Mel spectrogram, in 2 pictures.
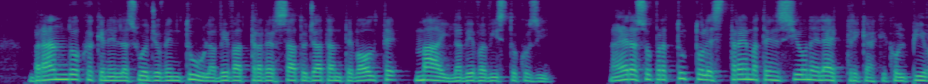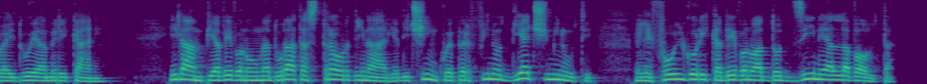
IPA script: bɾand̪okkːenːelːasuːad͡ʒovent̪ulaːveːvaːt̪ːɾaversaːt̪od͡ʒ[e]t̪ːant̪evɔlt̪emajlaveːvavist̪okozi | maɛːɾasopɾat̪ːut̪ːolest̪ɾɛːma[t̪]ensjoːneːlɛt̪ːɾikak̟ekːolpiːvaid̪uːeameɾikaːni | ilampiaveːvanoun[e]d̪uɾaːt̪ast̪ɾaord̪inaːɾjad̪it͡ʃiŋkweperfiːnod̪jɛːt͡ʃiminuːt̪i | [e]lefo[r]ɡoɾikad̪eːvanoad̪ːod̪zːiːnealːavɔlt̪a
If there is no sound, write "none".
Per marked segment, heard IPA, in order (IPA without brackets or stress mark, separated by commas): a, t̪, a, e, l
